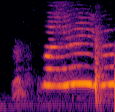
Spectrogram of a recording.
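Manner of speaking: put-on very high, loud squeaky child reply; mock child voice, high and loud. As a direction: squeak it like a surprised little kid. Voicing daughter's surprised reply.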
